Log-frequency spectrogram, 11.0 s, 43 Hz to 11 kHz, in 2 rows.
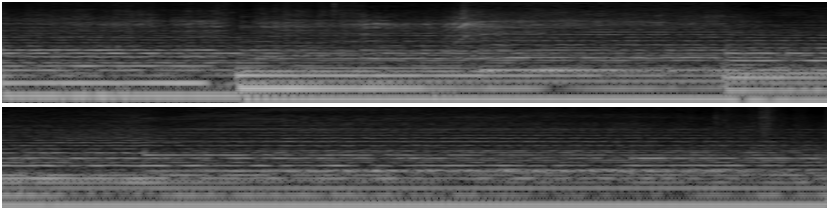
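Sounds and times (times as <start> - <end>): background music of held chords: 0.0 - 11.0.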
